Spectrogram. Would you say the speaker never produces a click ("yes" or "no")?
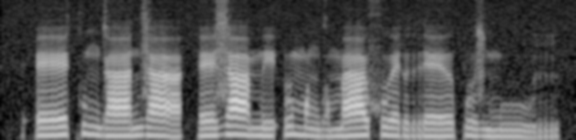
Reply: yes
